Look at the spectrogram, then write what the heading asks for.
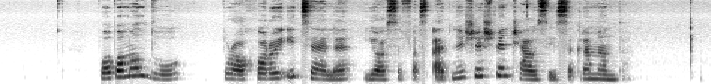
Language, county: Lithuanian, Šiauliai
